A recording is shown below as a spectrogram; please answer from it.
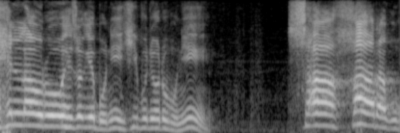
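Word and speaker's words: שָׁחָה: 근데 이것을 헬라어로 해석해 보니, 히브리어로 보니 샤하라고 발음합니다.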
